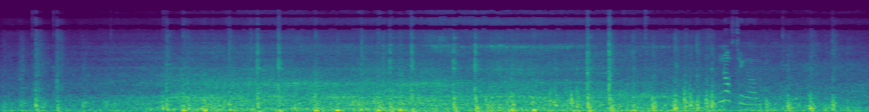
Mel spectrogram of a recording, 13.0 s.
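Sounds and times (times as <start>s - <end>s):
train rumble: 0.0s - 13.0s
train wheels clicking: 0.0s - 13.0s.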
